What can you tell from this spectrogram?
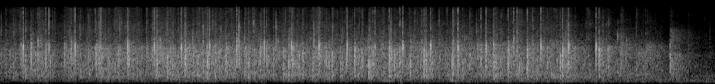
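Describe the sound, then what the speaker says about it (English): A live audience at a sports and tech fantasy gaming panel event breaks into sustained, even applause for the panel, a full room of clapping that holds steady before tapering off at the close. "big round of applause for our great panel"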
